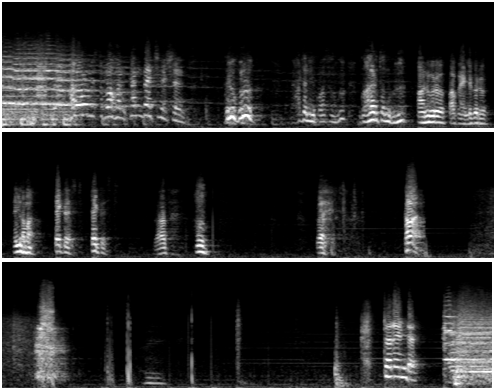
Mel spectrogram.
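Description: Young men talk with animation, close by.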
